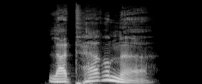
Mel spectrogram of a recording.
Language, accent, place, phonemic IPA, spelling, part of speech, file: German, Germany, Berlin, /laˈtɛʁnə/, Laterne, noun, De-Laterne2.ogg
- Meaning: lantern (casing for a light source, fashioned from transparent material): 1. lampion, paper lantern 2. synonym of Straßenlaterne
